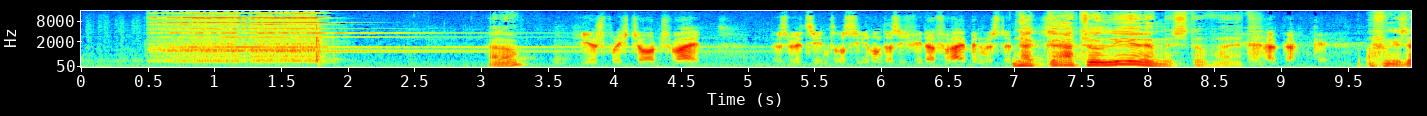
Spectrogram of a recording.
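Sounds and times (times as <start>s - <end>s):
telephone bell ringing for an incoming call: 0.5s - 6.0s
speech: 3.1s - 9.9s.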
